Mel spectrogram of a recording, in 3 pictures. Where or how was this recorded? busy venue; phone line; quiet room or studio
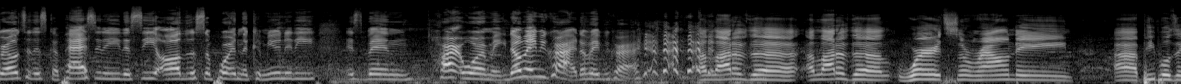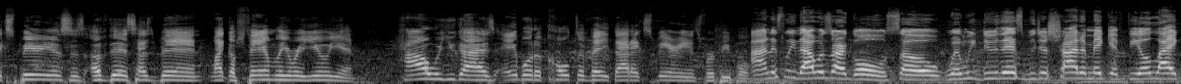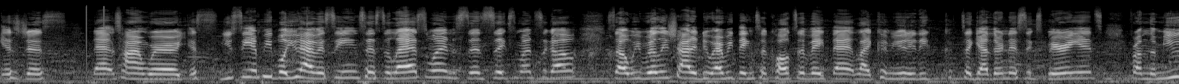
busy venue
